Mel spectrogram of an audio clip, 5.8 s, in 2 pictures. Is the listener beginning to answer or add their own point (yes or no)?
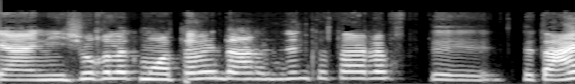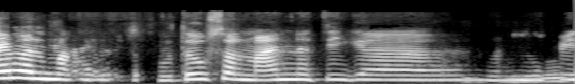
yes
